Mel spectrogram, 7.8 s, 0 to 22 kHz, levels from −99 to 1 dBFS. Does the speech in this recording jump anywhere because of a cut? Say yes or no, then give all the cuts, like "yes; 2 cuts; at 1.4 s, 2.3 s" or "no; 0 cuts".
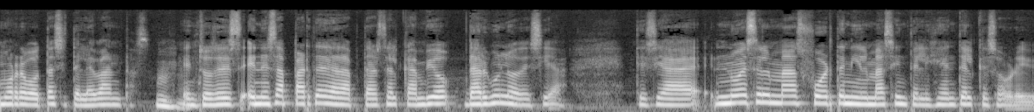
yes; 1 cut; at 1.3 s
